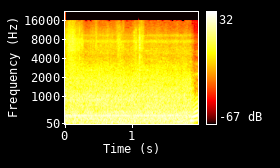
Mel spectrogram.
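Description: Loud, steady road traffic close by: engine and tyre noise of vehicles on the highway, with a faint steady drone running through it.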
